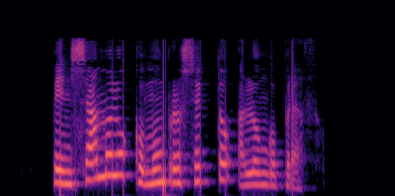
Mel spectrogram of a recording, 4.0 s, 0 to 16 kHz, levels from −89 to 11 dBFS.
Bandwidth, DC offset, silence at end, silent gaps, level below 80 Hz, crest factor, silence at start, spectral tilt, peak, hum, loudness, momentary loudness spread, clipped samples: 8 kHz; under 0.1%; 0.9 s; none; -58 dBFS; 18 dB; 0.55 s; -4.5 dB/octave; -8 dBFS; none; -25 LUFS; 11 LU; under 0.1%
